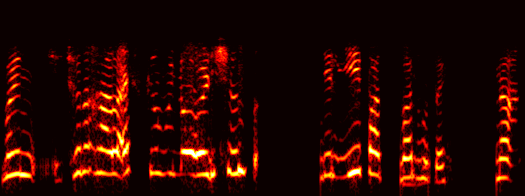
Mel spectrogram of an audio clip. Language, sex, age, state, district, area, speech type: Kashmiri, female, 18-30, Jammu and Kashmir, Shopian, rural, conversation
